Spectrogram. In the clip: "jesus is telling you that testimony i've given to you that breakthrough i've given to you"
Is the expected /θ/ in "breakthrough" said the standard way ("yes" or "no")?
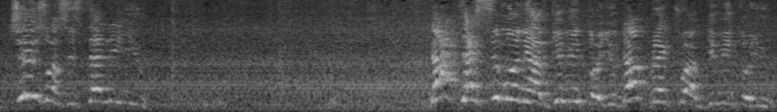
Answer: no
